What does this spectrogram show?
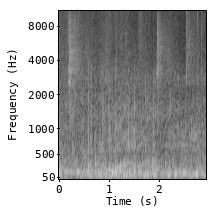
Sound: luggage rumbling

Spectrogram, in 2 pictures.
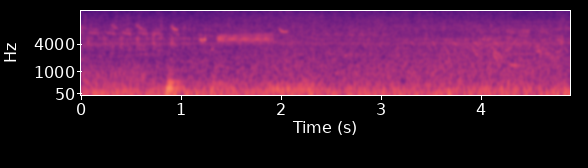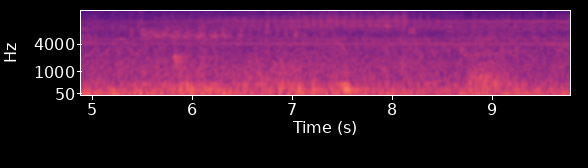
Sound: flies buzzing

